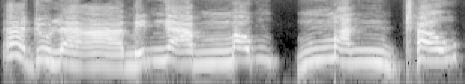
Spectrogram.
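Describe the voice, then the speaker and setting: A woman's voice: high voice, takes it slowly, pushed and bright, no room sound, clean studio sound, exaggerated voice. A woman playing a gossipy, nosy neighbour who grumbles in a catty drawl in a comedy radio drama. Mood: indignant.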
